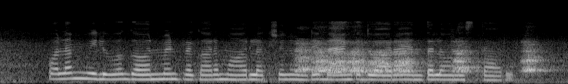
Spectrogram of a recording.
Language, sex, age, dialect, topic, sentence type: Telugu, female, 51-55, Central/Coastal, banking, question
